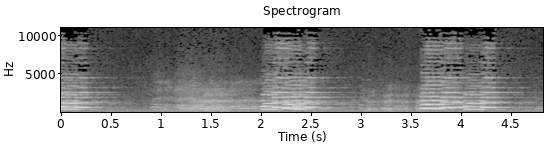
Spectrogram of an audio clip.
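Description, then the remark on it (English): A voice mimics a two-tone European siren, alternating between a higher and lower pitch in three loud, sung bursts separated by short breathy pauses. “European sirens, they're much more lyrical, like this.”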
